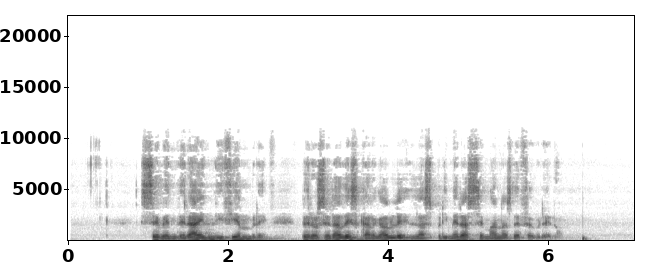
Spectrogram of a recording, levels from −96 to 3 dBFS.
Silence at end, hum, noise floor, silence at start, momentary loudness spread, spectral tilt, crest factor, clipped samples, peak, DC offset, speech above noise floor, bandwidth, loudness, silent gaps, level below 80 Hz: 0.6 s; none; -71 dBFS; 0.9 s; 18 LU; -5 dB/octave; 20 dB; under 0.1%; -8 dBFS; under 0.1%; 43 dB; 10.5 kHz; -28 LUFS; none; -64 dBFS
